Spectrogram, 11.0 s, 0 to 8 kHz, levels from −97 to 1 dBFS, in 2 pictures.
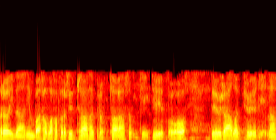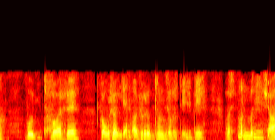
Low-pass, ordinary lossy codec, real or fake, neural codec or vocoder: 7.2 kHz; AAC, 16 kbps; fake; autoencoder, 22.05 kHz, a latent of 192 numbers a frame, VITS, trained on one speaker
